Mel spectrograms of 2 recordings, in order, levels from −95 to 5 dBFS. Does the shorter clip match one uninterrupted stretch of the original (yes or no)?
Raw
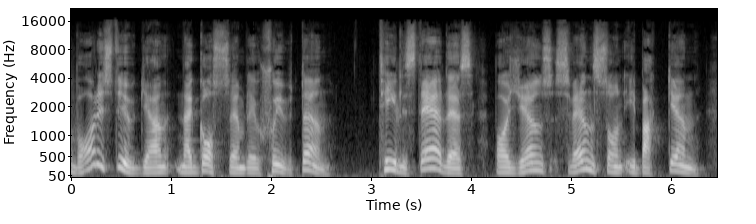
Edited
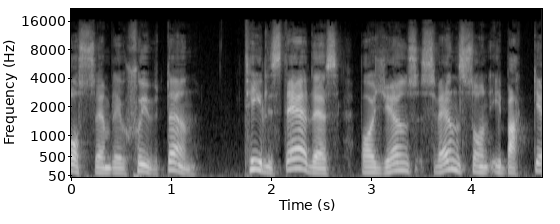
yes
